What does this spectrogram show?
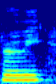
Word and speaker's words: RWBY: it's R WBY y there's a reason for it why it's spelled that way but it's pronounced Ruby oh it's just so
